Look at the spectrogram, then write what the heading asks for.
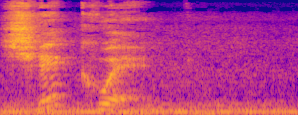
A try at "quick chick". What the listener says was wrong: Quick chick. Yeah, you said chick quick. Quick chick.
